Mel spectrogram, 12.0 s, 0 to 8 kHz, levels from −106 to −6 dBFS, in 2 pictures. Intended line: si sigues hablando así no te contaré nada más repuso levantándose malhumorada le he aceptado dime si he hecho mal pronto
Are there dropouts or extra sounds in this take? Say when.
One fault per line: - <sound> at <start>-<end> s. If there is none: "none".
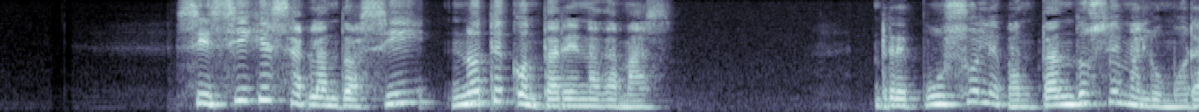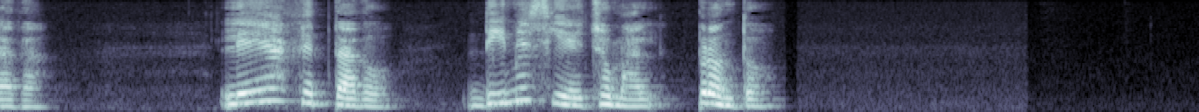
none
